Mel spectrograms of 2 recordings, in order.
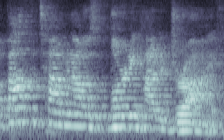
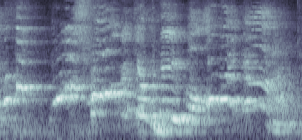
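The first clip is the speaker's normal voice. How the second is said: much higher, fast, laughing hammed-up yell; exasperated shout; 4 dB louder, faster than usual. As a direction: blow up in mock horror at the nurses. Retold outburst at pee sample.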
